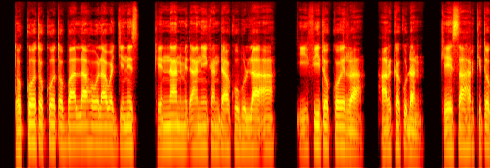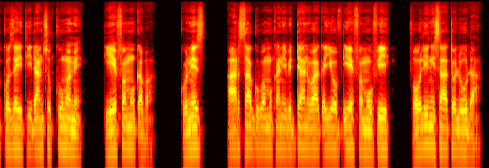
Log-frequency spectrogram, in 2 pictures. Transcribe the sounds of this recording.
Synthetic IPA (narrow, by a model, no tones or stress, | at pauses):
t̪ɔkːo̞ːt̪ɔkːoːt̪ʼɔbːaːlːaːɦo̞ːlaːwɐd͡ʒːɪnɪs | kɛnːaːnmɪᶑaːniːkɐnd̪aːkuːbʊlːaːʔa | ʔiːfiːt̪ɔkːoɪrːaː | hɐɾkɐkʊᶑɐn | ke̞ːsːaːɦɐɾkɪt̪ɔkːɔzɐjt̪iːᶑaːnsʊkːuːmɐmɛ | ᶑɪje̞ːfːɐmuːkʼɐbɐ̰ | kʊnɪs | ʔa̰ːɾsaːɡʊbɐmʊkɐnɪbɪd̪ːaːnwaːkʼɐjːo̞ːfɗɪje̞ːfːɐmuːfɪ | fo̞ːliːnɪsaːt̪ɔluːᶑɐ̰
